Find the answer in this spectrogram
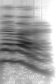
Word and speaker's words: Weber: तुमको बोल रहे पढ़ने की प्रैक्टिस करो एकदम ठीक से, साफ साफ उच्चारण भी साफ। According to German scientist Max Weber, a वेबर कहाँ पे लिखा हुआ भाई?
